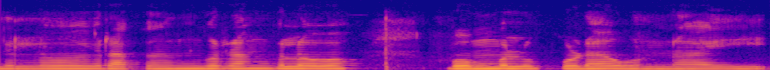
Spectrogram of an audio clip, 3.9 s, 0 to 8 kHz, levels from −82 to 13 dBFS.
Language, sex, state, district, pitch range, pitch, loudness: Telugu, female, Andhra Pradesh, Sri Satya Sai, 180-195 Hz, 190 Hz, -16 LUFS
